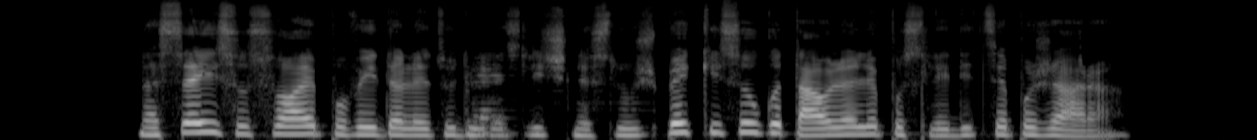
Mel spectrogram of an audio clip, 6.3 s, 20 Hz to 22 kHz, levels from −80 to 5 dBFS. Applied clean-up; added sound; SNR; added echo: neural mask model DeepFilterNet 3.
